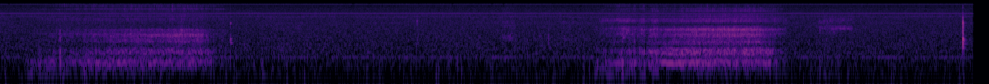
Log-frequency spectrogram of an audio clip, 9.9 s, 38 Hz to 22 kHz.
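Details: Two slow, rough snoring breaths about four seconds apart over steady room hum, from a sleeper on a couch, recorded Feb 2010: snoring.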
